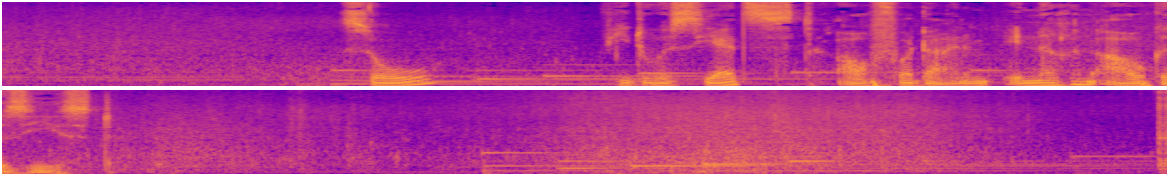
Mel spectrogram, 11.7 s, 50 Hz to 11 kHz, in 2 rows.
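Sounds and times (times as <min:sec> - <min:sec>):
calm sustained musical tones: 0:00.0 - 0:11.6
soft ocean surf washing ashore: 0:00.0 - 0:11.6
speech: 0:01.7 - 0:02.3, 0:03.0 - 0:06.5.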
